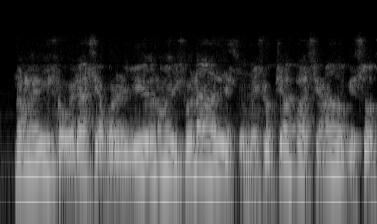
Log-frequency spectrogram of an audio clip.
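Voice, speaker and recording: This is a man speaking with an Argentine accent. His intonation stays fairly even. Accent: Rioplatense Argentine Spanish. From Argentina, Buenos Aires (Floresta). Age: 60s. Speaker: physical education teacher. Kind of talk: radio interview.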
